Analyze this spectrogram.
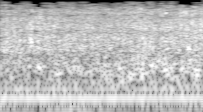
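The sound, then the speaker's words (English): A creek flows beside a walking path, making a steady, even rushing of water that is loud and continuous throughout, with no voices. “you can see the pathway now that comes through here. See the beautiful creek.”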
